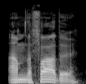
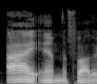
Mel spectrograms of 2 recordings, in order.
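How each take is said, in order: First: 'I am' is contracted into one syllable. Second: 'I' and 'am' are said separately, emphatically. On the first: It simply states the relationship. "That's perfectly fine, makes total sense" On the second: The speaker insists forcefully on the fact. "I didn't use a contraction there... because I'm putting emphasis"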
